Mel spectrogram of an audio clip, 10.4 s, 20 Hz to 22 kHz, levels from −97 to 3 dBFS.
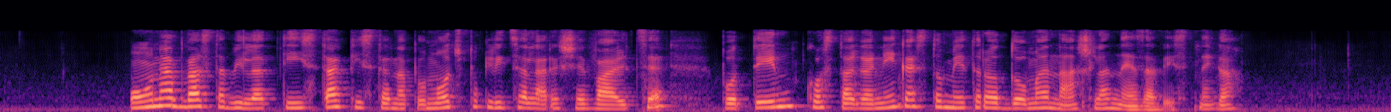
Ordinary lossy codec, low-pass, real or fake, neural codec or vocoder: none; 7.2 kHz; fake; codec, 16 kHz, 4 kbps, X-Codec, HuBERT features, trained on balanced general audio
